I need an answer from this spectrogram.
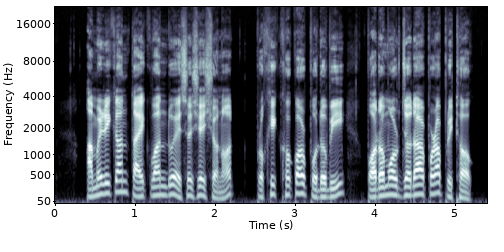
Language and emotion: Assamese, neutral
